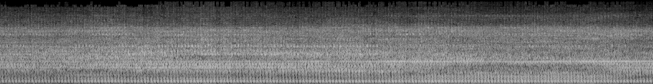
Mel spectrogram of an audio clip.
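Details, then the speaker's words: 1997 3000-watt portable generator, Tecumseh engine, sat 20 years with old gas: steady high buzz but strained and uneven, unable to govern speed, only about 115 volts output; varnished, pitted carburetor, replaced afterward. "we'll kick this thing on you've listened to you hear it struggling it can't seem to govern itself because the carburetors in such a bad shape"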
